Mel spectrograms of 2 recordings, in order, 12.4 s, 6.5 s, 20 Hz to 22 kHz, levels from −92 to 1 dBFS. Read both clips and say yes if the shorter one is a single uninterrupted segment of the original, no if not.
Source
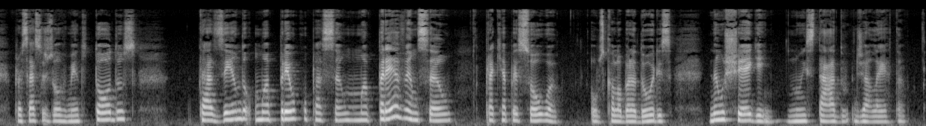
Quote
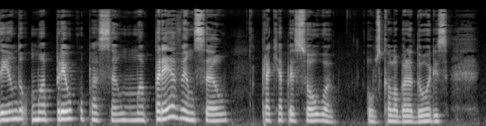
yes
